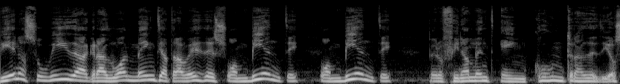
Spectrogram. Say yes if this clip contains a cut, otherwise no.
yes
